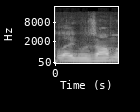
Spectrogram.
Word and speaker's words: Leguizamo: Leguizamo is how you say it.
